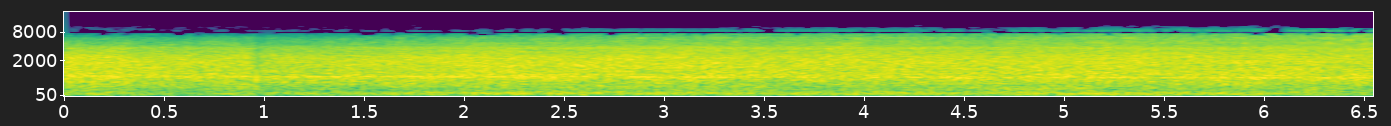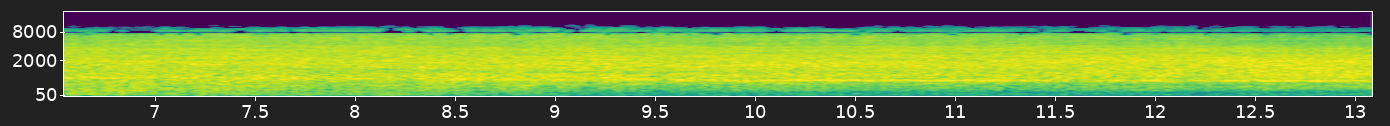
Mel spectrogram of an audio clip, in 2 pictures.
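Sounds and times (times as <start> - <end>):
jet engines running: 0.0 - 13.0.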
